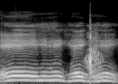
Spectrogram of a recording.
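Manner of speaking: very soothing, calm, slightly high voice. Player's character speaks to an angry tiger to ease its mood, soothing and calm. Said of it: "but like in a very soothing, calm".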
